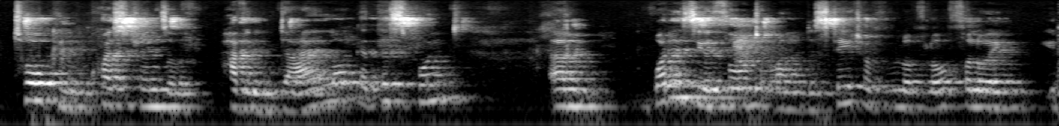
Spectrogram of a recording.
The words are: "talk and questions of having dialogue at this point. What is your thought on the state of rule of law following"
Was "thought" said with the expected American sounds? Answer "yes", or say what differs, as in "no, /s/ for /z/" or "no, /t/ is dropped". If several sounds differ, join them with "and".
yes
